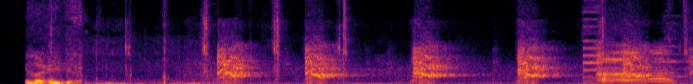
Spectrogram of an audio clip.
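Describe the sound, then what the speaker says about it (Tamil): A puppy barks and yips repeatedly in short, loud bursts close by, with whimpering notes between barks and people talking around it at home. "ஏன்டா பப்பி கத்திக்கிட்டே இருக்கு?"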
